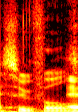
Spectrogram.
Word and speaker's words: Sioux Falls: And you just said, I was trying to figure out how to pronounce it because I was reading it, Sioux Falls. – Yeah, Sioux Falls. – S-I-O-U-X.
